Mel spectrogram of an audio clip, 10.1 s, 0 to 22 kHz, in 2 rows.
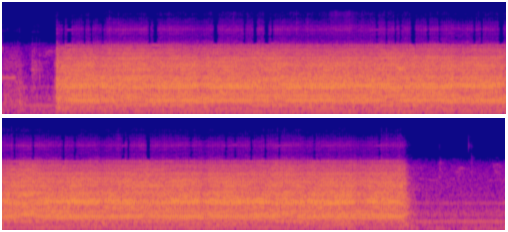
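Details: Brother DCP-L2540DW laser printer running with loud, rough grinding that starts and stops abruptly, from a worn fuser assembly, fixed by replacing the fuser unit.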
